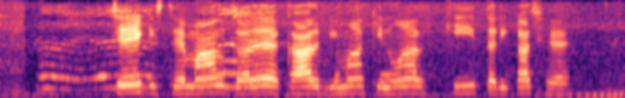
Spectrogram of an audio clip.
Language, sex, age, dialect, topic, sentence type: Magahi, female, 36-40, Northeastern/Surjapuri, banking, statement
